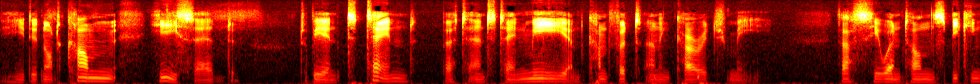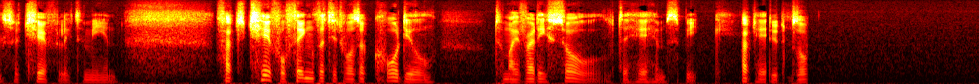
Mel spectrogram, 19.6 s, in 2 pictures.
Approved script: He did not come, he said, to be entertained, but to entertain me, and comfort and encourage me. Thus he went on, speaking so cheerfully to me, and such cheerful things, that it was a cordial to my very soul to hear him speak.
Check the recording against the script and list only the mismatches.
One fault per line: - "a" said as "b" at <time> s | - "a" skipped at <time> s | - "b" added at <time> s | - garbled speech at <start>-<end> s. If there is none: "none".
- garbled speech at 17.2-17.9 s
